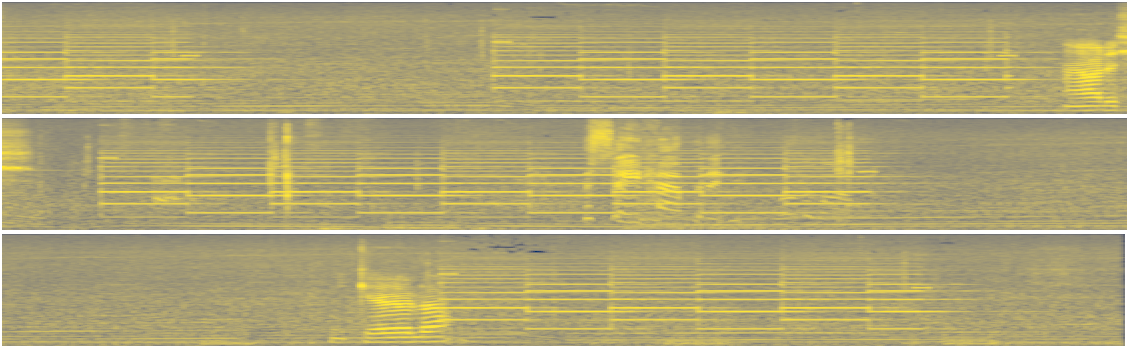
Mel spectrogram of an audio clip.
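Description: A police two-tone siren wails.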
